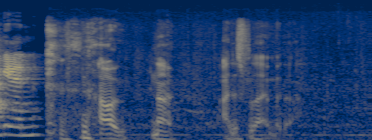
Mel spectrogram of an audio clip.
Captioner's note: chuckles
